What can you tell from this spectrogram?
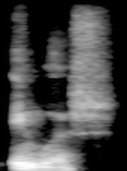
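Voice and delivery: "English" with a short first vowel; "English" said evenly for repeating; pronunciation model. Shown as a demonstration. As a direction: lead the class in "English" as "ING-glish". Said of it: "say it with me".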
